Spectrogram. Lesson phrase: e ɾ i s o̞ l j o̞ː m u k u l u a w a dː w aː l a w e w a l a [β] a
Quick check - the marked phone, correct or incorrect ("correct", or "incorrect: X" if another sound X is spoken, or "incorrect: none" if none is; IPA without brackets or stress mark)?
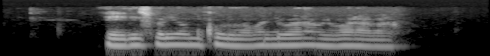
correct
